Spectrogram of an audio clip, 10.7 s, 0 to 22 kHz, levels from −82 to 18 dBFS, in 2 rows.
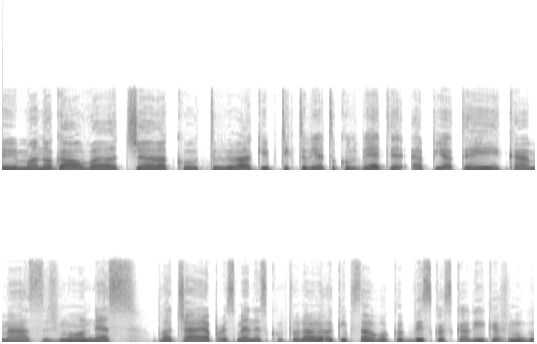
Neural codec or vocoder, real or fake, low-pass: codec, 16 kHz in and 24 kHz out, 0.4 kbps, LongCat-Audio-Codec, two codebook decoder; fake; 10.8 kHz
